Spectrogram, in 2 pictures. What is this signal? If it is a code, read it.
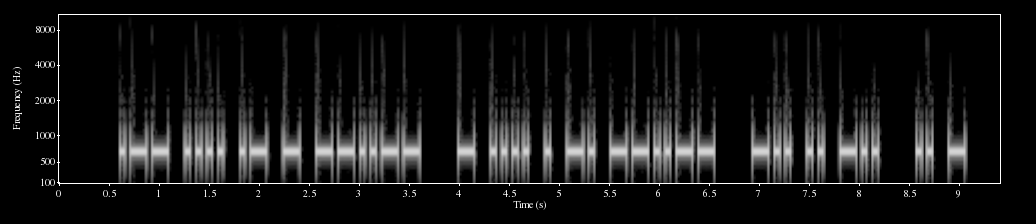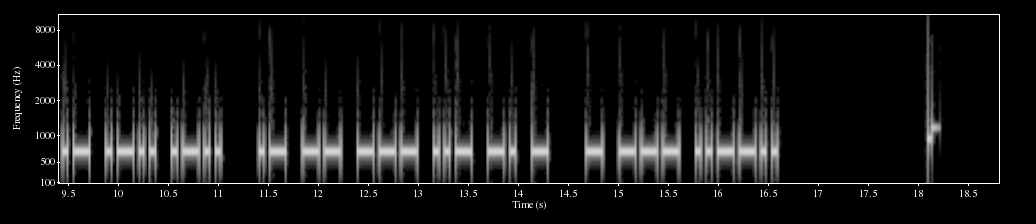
Morse code, heard as a keyed tone, about 22 wpm, 700 Hz. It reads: WHAT, THEN, DID IT ALL AMOUNT TO?
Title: Sentences from Top 1000 Words - Review Part 4 - 22wpm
